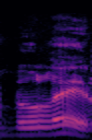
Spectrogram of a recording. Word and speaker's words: Buschle: That's a Buschle, like a gathering, isn't it?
